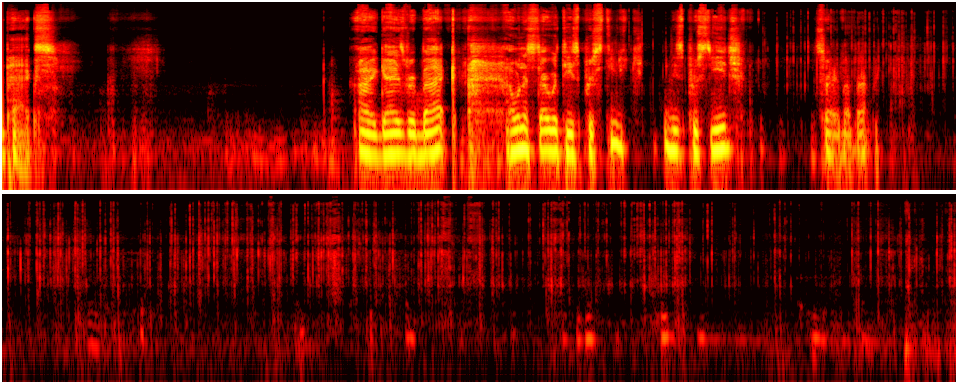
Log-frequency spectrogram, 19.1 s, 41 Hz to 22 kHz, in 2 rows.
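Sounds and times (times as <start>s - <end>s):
foil wrapper crinkling and tearing: 5.1s - 19.0s.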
